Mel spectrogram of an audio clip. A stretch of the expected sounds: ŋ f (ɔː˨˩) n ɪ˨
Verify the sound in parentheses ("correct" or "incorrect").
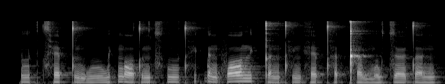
incorrect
